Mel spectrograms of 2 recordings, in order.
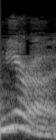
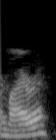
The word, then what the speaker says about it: Mira: You said, I want to hear more about Mira. It showed up on one of the slides. Can anybody here talk about Mira? Talking about the star, Myra? Myra. Okay, sorry. See, I even said it wrong.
